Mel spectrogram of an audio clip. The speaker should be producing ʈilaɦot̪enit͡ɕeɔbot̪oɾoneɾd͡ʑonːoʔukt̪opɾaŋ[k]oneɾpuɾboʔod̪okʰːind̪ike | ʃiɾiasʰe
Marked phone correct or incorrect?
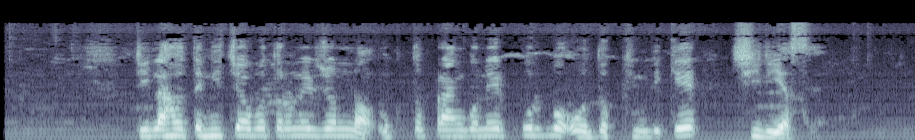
incorrect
